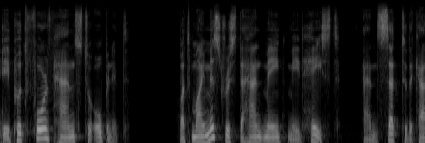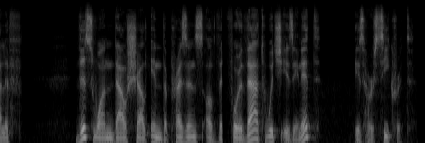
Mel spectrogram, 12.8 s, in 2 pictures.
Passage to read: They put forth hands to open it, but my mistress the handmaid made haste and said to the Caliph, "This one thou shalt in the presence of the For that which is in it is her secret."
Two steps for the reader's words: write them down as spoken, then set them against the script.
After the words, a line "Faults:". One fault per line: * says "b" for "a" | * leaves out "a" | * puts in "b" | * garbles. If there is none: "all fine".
They put forth hands to open it, but my mistress the handmaid made haste and said to the Caliph, "This one thou shalt in the presence of the For that which is in it is her secret."
Faults:
all fine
